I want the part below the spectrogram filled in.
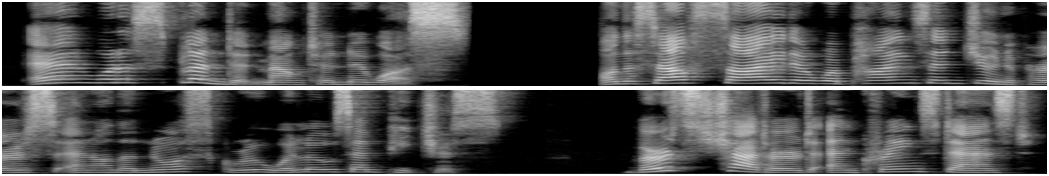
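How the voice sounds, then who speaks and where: A woman reading scripted audio drama narration as an expressive storyteller. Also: fairly high pitch.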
